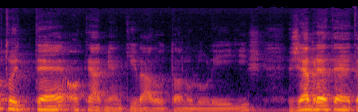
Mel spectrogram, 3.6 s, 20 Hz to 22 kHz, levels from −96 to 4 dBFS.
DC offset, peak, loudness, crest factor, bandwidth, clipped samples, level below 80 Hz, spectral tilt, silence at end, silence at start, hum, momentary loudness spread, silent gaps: under 0.1%; -8 dBFS; -25 LUFS; 18 dB; 16 kHz; under 0.1%; -46 dBFS; -6.5 dB/octave; 0 s; 0 s; none; 17 LU; none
